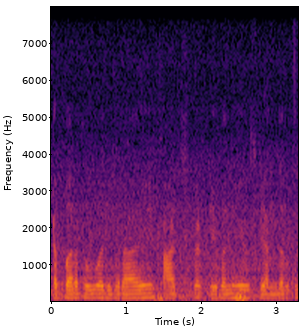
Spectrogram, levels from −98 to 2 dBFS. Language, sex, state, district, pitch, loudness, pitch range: Bhojpuri, male, Uttar Pradesh, Gorakhpur, 105 Hz, -31 LUFS, 100-110 Hz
